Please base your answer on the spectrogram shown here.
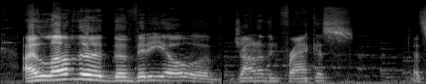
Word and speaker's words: Jonathan Frakes: I love the video of Jonathan Frakes. That's how it's pronounced, Jonathan Frakes, but it's just the clip of him asking all those rhetorical questions.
